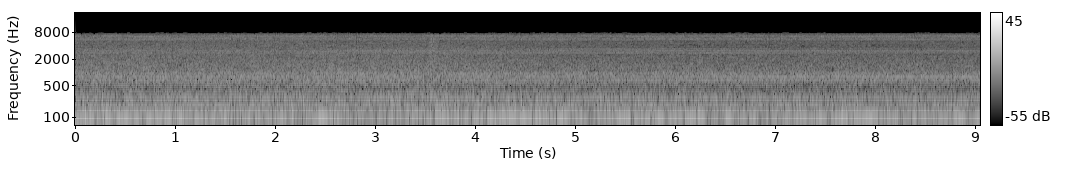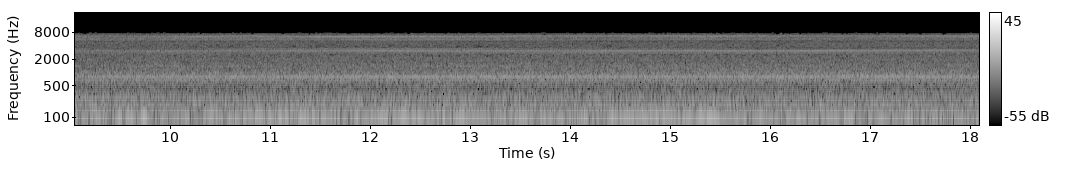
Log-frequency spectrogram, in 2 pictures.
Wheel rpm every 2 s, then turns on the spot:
0, 0, 0, 0, 0, 0, 0, 0, 0.
none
